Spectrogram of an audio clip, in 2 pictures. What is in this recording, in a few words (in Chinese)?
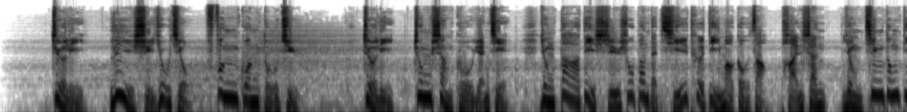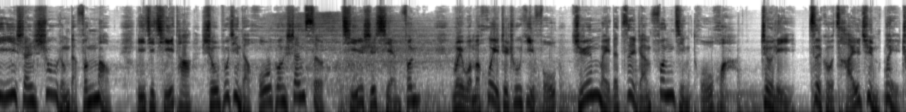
专题 形象片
